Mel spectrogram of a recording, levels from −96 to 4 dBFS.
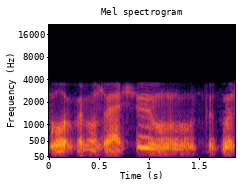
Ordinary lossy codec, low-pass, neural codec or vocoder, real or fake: AAC, 24 kbps; 3.6 kHz; autoencoder, 44.1 kHz, a latent of 192 numbers a frame, MeloTTS; fake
